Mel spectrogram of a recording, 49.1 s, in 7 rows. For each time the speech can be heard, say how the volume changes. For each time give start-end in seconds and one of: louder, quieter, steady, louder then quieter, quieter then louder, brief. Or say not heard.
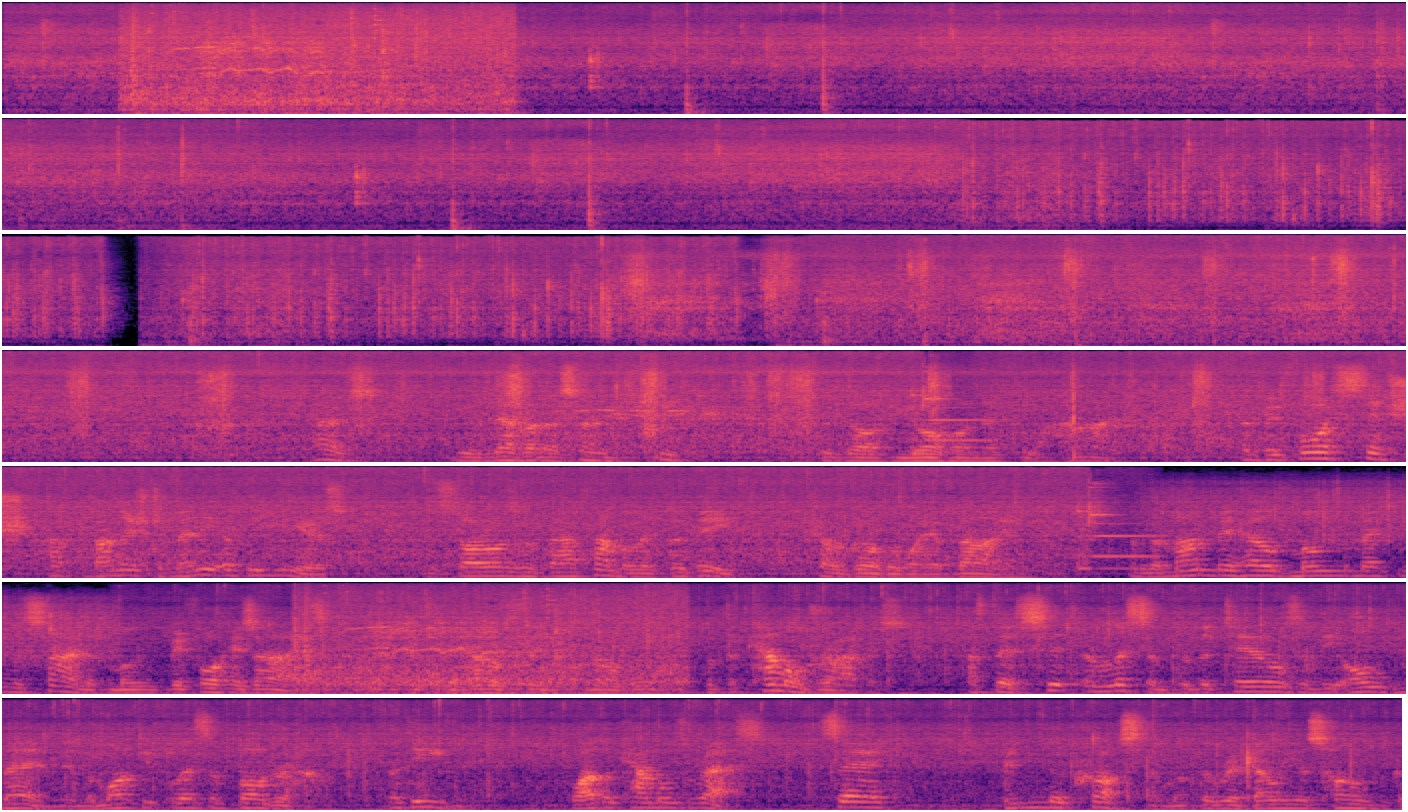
22.6-49.0 steady.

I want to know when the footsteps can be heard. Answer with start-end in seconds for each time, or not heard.
16.9-27.7.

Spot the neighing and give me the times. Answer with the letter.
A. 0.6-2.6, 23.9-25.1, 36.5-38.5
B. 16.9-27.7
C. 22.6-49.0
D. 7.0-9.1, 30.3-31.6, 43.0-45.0
A.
